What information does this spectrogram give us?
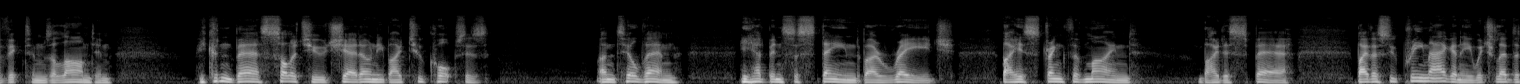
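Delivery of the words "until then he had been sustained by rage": ordinary delivery, nothing marked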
